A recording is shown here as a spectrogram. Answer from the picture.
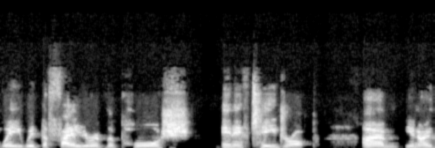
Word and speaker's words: Porsche: their Community went not a good idea we pronounce it Porsche but keep going ultimately I think they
